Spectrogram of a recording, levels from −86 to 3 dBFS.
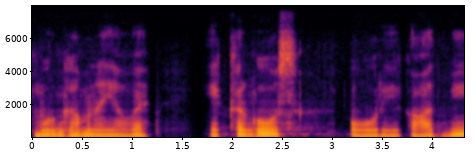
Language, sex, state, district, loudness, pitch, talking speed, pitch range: Rajasthani, female, Rajasthan, Nagaur, -17 LUFS, 170 Hz, 125 wpm, 165-180 Hz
